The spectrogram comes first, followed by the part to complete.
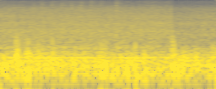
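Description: Loud, steady low rumbling noise with a constant low hum running underneath.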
